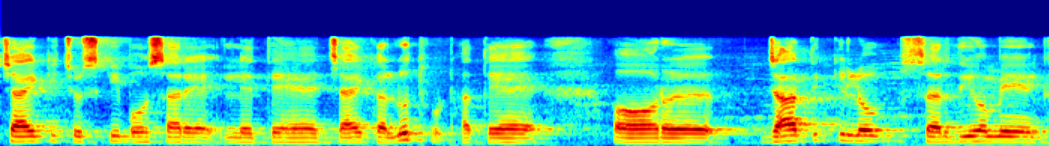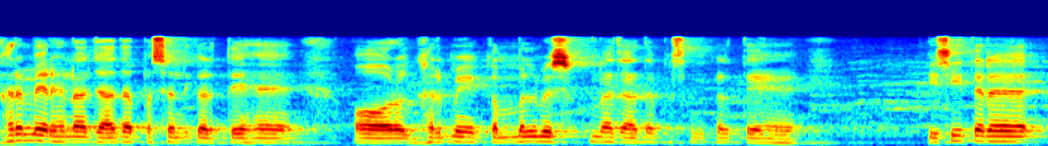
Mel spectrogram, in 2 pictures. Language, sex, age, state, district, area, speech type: Urdu, male, 30-45, Bihar, Khagaria, rural, spontaneous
